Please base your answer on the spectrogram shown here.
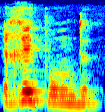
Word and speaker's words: répondent: p, on, pont, de, ça c'est muet. Ça fait réponde.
